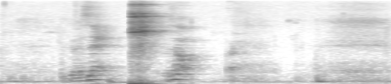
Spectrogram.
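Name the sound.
glasses clinking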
